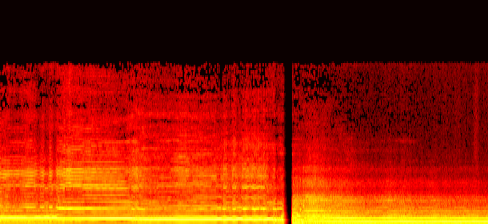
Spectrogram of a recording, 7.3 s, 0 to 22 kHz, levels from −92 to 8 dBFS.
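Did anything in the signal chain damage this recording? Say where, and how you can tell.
Yes. Between 2.92 and 4.38 s the music suffers repeated stalls (stutter) at the network jitter buffer: 21 brief holds, the longest 129 ms, stretching the last sound to cover about 23% of that span. No audio is missing, unlike packet-loss dropouts; it simply drags.

From 5.36 to 6.60 s a jitter buffer slow-down repeats tiny pitch periods to rebuild reserve, adding 134 ms so the passage runs at 90% speed. The pitch stays put, which separates it from a clock or tape-speed error that would flatten it.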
